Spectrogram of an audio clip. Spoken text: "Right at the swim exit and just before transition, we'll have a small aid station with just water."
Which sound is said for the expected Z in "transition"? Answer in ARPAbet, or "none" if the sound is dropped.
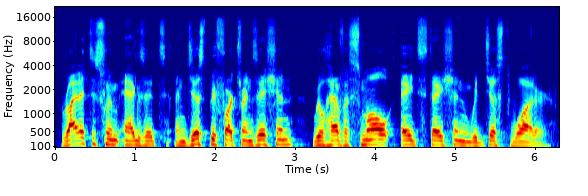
Z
